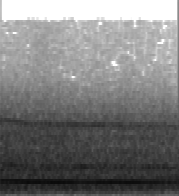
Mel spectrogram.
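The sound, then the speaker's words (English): An airplane engine drones as the plane comes to a halt, a loud, continuous hum with a steady low tone and no talk over it. “Plane's coming to a halt.”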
